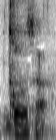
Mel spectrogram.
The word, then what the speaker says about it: Xhosa: Also nur falls Fragen kommen sollten, das Geräusch eben, das war keine Störung in der Aufzeichnung, sondern das spricht sich so, ja? – Ja, genau, Xhosa.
